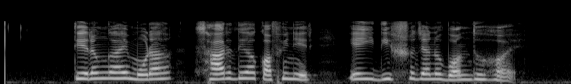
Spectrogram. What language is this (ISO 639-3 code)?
ben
